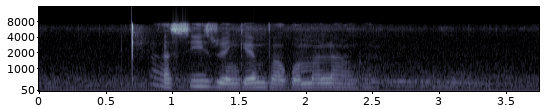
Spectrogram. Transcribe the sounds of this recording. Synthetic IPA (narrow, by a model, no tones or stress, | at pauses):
asizwɛŋɡʱɛɱb̪vʱak̬ʼwamalaːŋa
